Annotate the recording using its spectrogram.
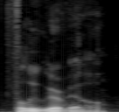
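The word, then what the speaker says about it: Pflugerville: her release party in flugerville silent p baby silent p silent p and uh and and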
